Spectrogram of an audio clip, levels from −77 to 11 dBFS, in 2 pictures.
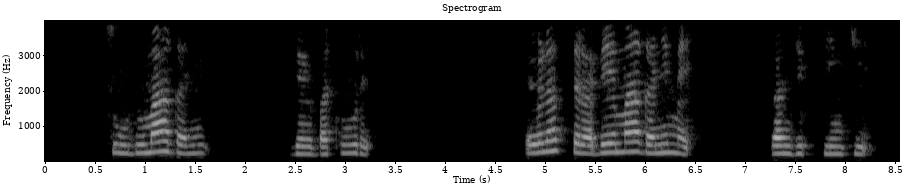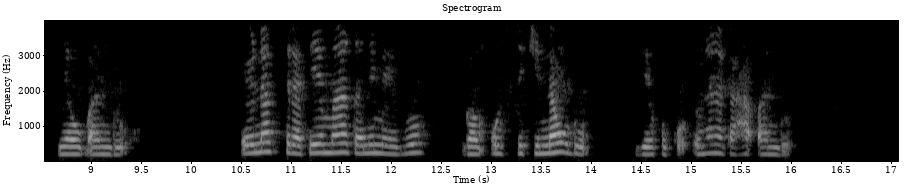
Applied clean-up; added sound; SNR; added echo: none; none; none; none.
